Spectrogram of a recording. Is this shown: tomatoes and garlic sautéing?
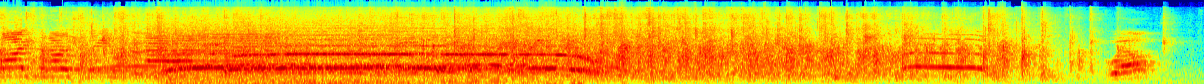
no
